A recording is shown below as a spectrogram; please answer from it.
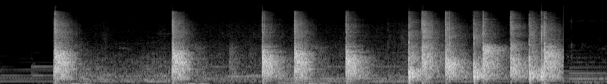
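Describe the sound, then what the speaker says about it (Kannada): Someone claps hands in short, sharp bursts, first a few single claps spaced apart and then a quicker run of claps near the end, close and loud in a quiet space. "ಚಪ್ಪಾಳೆ ಬರಲಿ."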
